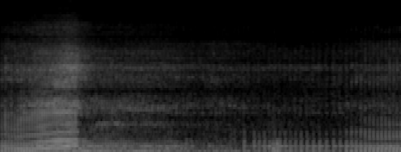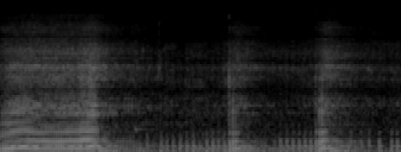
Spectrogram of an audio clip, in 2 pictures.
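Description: Dirt bike engine running under the rider, its pitch rising and falling in several surges as the throttle is opened and closed. A single sharp knock stands out about three and a half seconds in.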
